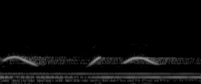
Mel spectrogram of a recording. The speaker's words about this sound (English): When the whistle came a third time, Caleb peered out into the darkness and returned it.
